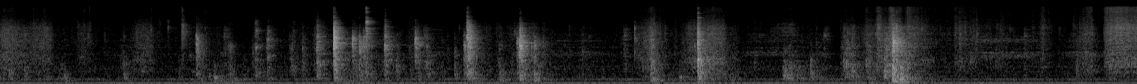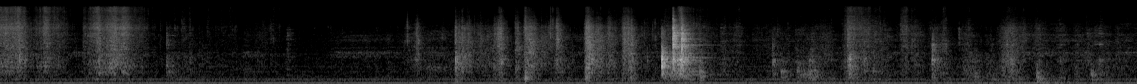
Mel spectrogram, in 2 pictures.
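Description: Scattered knocks, clicks and clatter of a pipe clamp being set and tightened across a workbench top, with a brief scraping noise around the middle.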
